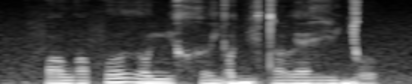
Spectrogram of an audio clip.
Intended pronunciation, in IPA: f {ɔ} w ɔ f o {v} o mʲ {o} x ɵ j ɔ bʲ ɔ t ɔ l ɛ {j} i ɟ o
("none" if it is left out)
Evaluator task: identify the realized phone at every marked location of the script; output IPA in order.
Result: ɔ, ð, ɔ, ɣ

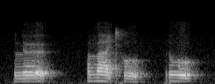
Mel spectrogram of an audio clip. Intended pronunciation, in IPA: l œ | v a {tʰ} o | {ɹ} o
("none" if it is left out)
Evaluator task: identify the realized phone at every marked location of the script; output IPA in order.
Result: cʰ, ɾ

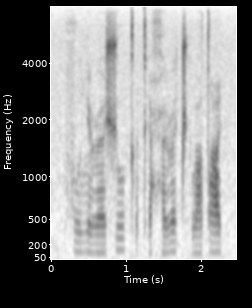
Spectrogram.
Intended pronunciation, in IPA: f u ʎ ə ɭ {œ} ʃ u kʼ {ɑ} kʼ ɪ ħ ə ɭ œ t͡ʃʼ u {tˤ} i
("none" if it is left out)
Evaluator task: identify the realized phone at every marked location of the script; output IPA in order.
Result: œ, ə, tˤ

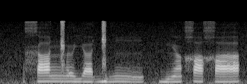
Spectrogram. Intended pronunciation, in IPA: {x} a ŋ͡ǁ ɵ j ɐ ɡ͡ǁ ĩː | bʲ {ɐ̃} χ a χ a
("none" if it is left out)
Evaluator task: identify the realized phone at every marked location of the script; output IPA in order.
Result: x, ɐ̃

